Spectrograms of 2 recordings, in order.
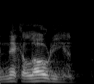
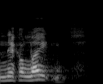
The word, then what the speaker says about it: Nicolaitans: So then who are the, I hope I'm pronouncing this right, I keep wanting to say Nickelodeon, but I know it's not. I guess that's from too much kid TV, I don't know. Nickelodeons. Is that right? Okay. Okay, you got it. Pronounce it for me. Well, anyway, to top it all off, they tolerated the teachings of the Nicolaitans.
